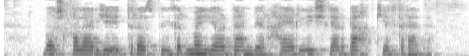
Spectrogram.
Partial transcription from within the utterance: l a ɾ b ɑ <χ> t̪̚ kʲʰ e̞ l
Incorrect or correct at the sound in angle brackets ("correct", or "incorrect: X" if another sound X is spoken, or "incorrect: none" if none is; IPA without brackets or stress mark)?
correct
